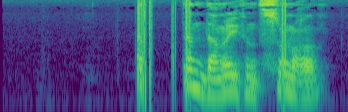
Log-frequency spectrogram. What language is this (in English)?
Kabyle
